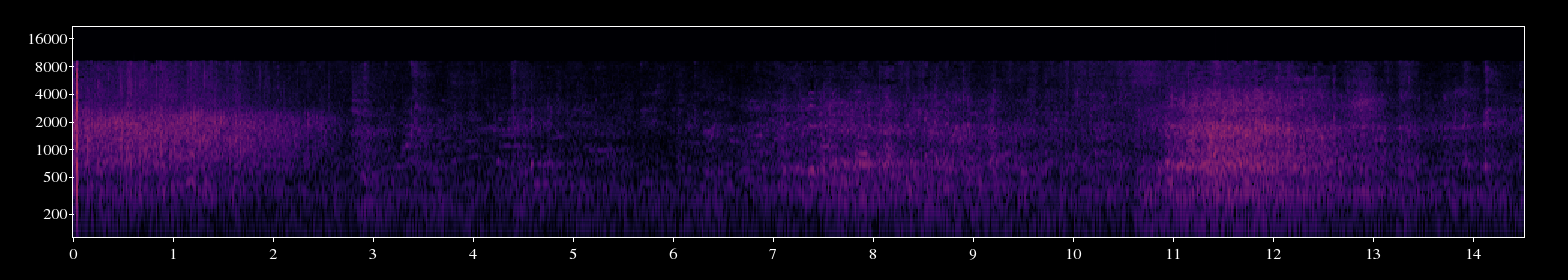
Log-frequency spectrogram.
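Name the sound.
audience applause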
